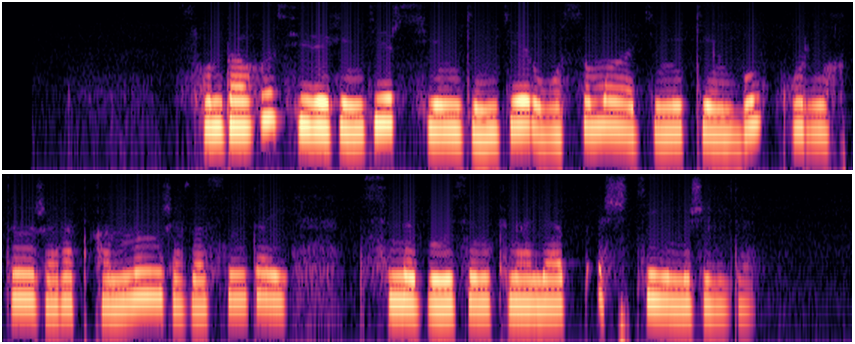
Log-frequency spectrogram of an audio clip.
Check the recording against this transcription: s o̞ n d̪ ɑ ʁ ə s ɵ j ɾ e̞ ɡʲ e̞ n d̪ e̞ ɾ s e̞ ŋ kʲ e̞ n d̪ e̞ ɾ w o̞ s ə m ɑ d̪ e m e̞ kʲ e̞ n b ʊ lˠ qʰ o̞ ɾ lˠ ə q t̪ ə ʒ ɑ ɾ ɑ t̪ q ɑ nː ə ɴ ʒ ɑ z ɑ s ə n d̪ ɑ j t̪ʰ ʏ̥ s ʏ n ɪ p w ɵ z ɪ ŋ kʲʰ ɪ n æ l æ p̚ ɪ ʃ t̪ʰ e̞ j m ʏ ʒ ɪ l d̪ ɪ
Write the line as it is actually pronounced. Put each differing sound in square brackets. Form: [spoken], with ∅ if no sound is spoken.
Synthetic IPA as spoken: s o̞ n d̪ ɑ ʁ ə s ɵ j ɾ e̞ ɡʲ e̞ n d̪ e̞ ɾ s e̞ ŋ [ɡʲ] e̞ n d̪ e̞ ɾ w o̞ s ə m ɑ d̪ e m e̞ kʲ e̞ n b ʊ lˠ qʰ o̞ ɾ lˠ ə q t̪ ə ʒ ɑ ɾ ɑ t̪ q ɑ nː ə ɴ ʒ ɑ z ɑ s ə n d̪ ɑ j t̪ʰ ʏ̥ s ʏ n ɪ p w ɵ z ɪ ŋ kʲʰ ɪ n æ l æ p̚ ɪ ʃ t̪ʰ e̞ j m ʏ ʒ ɪ l d̪ ɪ

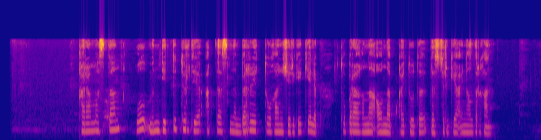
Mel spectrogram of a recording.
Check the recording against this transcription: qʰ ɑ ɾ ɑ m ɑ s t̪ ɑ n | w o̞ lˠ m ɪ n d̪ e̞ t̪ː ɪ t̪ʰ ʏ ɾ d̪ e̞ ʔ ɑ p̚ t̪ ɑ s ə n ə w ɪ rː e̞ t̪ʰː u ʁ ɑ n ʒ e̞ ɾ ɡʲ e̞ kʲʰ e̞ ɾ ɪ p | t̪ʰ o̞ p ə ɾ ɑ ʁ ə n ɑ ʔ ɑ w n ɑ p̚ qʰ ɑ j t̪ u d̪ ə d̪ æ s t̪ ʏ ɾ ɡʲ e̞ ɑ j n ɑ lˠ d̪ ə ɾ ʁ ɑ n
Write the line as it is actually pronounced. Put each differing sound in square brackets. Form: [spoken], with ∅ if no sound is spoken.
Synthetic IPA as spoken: qʰ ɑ ɾ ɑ m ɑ s t̪ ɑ n | w o̞ lˠ m ɪ n d̪ e̞ t̪ː ɪ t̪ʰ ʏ ɾ d̪ e̞ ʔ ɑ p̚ t̪ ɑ s ə n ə [b] ɪ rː e̞ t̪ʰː u ʁ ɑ n ʒ e̞ ɾ ɡʲ e̞ kʲʰ e̞ [l] ɪ p | t̪ʰ o̞ p ə ɾ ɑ ʁ ə n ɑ ʔ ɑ w n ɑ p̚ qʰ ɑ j t̪ u d̪ ə d̪ æ s t̪ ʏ ɾ ɡʲ e̞ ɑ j n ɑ lˠ d̪ ə ɾ ʁ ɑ n

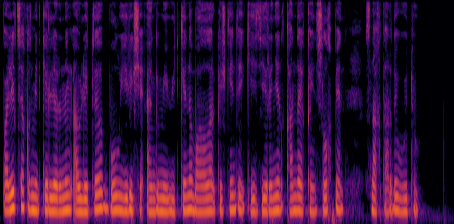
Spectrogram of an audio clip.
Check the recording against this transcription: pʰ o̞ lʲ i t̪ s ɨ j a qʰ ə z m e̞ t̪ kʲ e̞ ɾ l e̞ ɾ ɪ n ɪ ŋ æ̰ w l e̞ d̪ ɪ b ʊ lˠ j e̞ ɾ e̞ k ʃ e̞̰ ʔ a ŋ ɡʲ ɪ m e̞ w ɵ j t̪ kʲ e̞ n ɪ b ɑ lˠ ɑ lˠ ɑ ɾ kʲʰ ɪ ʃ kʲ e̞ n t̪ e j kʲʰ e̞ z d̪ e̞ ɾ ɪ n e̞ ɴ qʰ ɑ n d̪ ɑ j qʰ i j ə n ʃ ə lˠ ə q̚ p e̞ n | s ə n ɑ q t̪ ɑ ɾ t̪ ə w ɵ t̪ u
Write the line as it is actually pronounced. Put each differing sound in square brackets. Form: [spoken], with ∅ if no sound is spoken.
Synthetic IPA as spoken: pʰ o̞ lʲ i t̪ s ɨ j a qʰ ə z m e̞ t̪ kʲ e̞ ɾ l e̞ ɾ ɪ n ɪ ŋ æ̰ w l e̞ [t̪] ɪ b ʊ lˠ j e̞ ɾ e̞ k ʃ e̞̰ ʔ [æ] ŋ ɡʲ ɪ m e̞ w ɵ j t̪ kʲ e̞ n ɪ b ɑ lˠ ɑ lˠ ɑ ɾ kʲʰ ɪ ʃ kʲ e̞ n t̪ e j kʲʰ e̞ z d̪ e̞ ɾ ɪ n e̞ ɴ qʰ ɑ n d̪ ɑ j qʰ i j ə n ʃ ə lˠ ə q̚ p e̞ n | s ə n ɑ q t̪ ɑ ɾ [d̪] ə w ɵ t̪ u

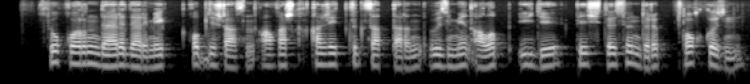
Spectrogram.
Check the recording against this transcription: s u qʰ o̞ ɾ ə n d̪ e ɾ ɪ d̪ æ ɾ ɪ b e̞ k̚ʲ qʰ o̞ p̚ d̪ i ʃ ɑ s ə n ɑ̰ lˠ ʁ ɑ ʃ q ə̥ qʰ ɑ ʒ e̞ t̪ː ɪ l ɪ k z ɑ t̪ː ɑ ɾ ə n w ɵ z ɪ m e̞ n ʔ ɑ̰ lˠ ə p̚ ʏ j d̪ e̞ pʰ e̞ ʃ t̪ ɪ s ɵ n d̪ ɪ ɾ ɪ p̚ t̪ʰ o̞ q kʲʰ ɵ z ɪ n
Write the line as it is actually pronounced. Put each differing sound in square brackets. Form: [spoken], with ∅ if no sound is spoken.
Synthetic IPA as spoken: s u qʰ o̞ ɾ ə n d̪ [æ] ɾ ɪ d̪ æ ɾ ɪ [m] e̞ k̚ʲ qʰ o̞ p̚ d̪ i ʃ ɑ s ə n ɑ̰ lˠ ʁ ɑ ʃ q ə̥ qʰ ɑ ʒ e̞ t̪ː ɪ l ɪ k z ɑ t̪ː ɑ ɾ ə n w ɵ z ɪ m e̞ n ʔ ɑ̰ lˠ ə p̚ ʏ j d̪ e̞ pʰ e̞ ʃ t̪ ɪ s ɵ n d̪ ɪ ɾ ɪ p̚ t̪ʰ o̞ q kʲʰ ɵ z ɪ n

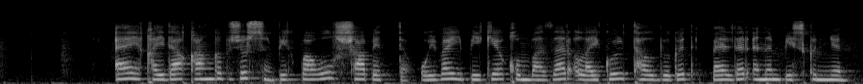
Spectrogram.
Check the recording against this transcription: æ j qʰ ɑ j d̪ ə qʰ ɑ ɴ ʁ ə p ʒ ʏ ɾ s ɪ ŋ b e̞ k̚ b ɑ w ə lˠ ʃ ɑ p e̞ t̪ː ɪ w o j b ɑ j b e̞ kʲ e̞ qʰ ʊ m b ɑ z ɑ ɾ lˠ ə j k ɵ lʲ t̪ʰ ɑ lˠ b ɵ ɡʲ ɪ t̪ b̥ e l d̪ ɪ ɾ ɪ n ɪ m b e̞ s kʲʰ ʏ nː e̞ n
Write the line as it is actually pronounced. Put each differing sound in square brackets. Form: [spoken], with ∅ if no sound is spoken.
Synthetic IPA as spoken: æ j qʰ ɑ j d̪ [ɑ] qʰ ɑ ɴ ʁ ə p ʒ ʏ ɾ s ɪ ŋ b e̞ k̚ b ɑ w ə lˠ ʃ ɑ p e̞ t̪ː ɪ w o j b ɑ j b e̞ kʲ e̞ qʰ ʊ m b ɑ z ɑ ɾ lˠ [ɑ] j k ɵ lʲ t̪ʰ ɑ lˠ b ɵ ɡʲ ɪ t̪ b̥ [æ] l d̪ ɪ ɾ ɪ n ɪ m b e̞ s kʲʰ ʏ nː e̞ n

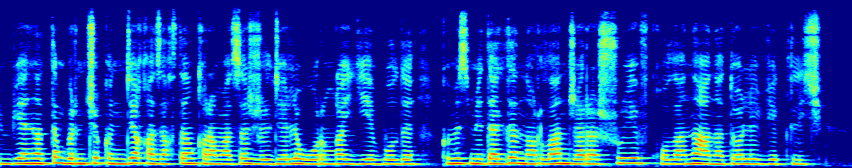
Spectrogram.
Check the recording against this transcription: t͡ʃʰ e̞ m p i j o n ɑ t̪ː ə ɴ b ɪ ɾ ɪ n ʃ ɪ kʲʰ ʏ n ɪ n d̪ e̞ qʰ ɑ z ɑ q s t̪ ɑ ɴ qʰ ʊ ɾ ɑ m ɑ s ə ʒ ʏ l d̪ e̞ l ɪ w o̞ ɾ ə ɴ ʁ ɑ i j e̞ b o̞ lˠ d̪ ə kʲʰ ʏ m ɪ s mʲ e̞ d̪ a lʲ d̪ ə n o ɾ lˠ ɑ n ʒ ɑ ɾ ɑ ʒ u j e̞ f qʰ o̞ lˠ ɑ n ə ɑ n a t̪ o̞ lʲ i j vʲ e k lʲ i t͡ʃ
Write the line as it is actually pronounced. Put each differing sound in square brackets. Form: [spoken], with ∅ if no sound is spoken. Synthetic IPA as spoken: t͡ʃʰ e̞ m p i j o n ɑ t̪ː ə ɴ b ɪ ɾ ɪ n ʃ ɪ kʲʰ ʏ n ɪ n d̪ e̞ qʰ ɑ z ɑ q s t̪ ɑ ɴ qʰ ʊ ɾ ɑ m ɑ s ə ʒ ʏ l d̪ e̞ l ɪ w o̞ ɾ ə ɴ ʁ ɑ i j e̞ b o̞ lˠ d̪ ə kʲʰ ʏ m ɪ s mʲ e̞ d̪ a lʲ d̪ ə n o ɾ lˠ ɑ n ʒ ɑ ɾ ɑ [ʃ] u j e̞ f qʰ o̞ lˠ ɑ n ə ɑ n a t̪ o̞ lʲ i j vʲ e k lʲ i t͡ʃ

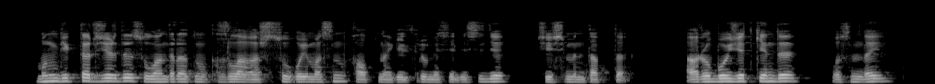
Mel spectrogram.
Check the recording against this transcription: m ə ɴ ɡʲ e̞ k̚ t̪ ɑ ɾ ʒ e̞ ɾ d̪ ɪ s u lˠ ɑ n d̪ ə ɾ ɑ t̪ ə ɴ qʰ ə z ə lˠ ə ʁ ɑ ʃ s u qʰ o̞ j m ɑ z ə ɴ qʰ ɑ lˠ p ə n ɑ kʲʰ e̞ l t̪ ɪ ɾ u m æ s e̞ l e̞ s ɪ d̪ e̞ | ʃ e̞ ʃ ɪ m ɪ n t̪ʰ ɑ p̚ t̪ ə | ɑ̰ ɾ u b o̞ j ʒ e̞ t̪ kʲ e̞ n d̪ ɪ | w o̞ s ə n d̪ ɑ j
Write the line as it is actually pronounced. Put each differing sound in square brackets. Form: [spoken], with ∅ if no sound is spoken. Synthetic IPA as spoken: m ə ɴ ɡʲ e̞ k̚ t̪ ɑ ɾ ʒ e̞ ɾ d̪ ɪ s u lˠ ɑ n d̪ ə ɾ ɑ t̪ ə ɴ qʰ ə z ə lˠ [ɑ] ʁ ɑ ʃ s u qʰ o̞ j m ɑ [s] ə ɴ qʰ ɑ lˠ p ə n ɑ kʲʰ e̞ l t̪ ɪ ɾ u m æ s e̞ l e̞ s ɪ d̪ e̞ | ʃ e̞ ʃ ɪ m ɪ n t̪ʰ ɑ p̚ t̪ ə | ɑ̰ ɾ u b o̞ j ʒ e̞ t̪ kʲ e̞ n d̪ ɪ | w o̞ s ə n d̪ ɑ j

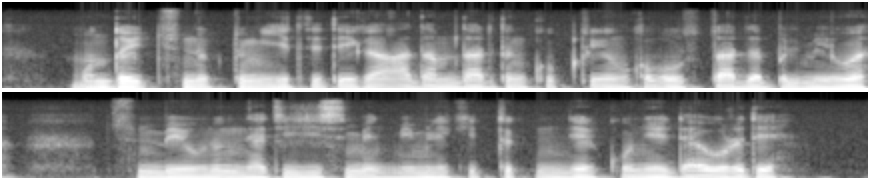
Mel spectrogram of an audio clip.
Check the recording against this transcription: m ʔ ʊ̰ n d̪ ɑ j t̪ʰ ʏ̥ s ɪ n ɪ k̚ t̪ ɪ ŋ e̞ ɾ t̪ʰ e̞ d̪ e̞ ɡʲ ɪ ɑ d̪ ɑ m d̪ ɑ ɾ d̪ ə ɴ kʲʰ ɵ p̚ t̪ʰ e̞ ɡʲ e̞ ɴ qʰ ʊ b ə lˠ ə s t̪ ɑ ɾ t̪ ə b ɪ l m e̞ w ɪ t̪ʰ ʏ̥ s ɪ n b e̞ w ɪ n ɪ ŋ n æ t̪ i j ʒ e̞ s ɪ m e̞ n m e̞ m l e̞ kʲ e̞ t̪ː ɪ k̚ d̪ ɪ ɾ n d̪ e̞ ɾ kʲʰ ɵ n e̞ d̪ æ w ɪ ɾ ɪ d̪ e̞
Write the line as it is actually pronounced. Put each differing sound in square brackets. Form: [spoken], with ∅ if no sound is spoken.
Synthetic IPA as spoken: m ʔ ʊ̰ n d̪ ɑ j t̪ʰ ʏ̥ s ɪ n ɪ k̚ t̪ ɪ ŋ e̞ ɾ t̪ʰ e̞ d̪ e̞ ɡʲ ɪ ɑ d̪ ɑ m d̪ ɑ ɾ d̪ ə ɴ kʲʰ ɵ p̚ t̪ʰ e̞ ɡʲ e̞ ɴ qʰ ʊ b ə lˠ ə s t̪ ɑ ɾ [d̪] ə b ɪ l m e̞ w ɪ t̪ʰ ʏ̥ s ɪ n b e̞ w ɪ n ɪ ŋ n æ t̪ i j ʒ e̞ s ɪ m e̞ n m e̞ m l e̞ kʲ e̞ t̪ː ɪ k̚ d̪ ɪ [∅] n d̪ e̞ ɾ kʲʰ ɵ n e̞ d̪ æ w ɪ ɾ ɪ d̪ e̞

